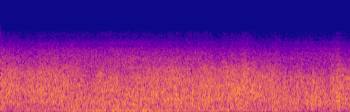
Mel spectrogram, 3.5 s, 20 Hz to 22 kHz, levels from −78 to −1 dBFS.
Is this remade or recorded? recorded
